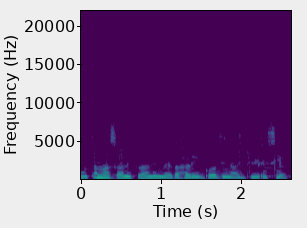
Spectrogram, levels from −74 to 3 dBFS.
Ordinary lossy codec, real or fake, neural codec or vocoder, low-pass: none; fake; vocoder, 44.1 kHz, 128 mel bands, Pupu-Vocoder; 19.8 kHz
